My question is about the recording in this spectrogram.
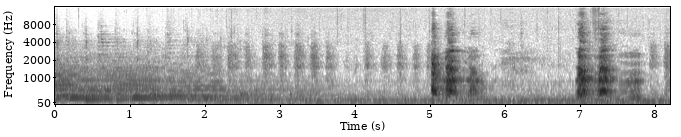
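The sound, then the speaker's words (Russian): A large dog barks twice in quick pairs, loud, with a soft rushing background and some faint tonal sounds at the start. “У его ног лежала большая собака, с которой он время от времени заводил дружелюбный разговор.”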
